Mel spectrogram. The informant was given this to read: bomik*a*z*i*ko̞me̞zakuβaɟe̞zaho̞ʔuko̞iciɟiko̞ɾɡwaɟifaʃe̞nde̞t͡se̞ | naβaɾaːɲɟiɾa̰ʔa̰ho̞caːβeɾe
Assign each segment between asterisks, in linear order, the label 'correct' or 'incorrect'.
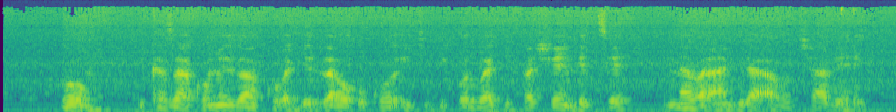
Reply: correct, incorrect: a

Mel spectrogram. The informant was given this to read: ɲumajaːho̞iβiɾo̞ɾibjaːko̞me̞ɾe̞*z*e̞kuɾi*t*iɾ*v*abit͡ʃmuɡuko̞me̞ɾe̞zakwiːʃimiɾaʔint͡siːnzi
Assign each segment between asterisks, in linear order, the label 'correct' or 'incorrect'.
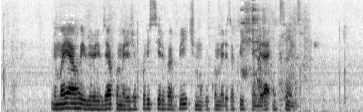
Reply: incorrect: ʒ, incorrect: s, correct

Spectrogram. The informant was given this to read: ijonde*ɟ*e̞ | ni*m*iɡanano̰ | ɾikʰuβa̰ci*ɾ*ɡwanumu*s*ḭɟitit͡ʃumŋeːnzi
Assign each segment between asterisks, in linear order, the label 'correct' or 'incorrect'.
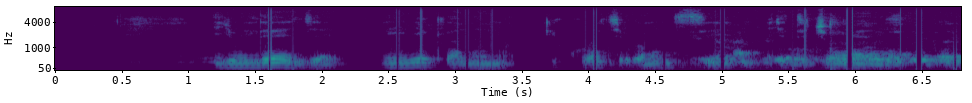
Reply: correct, incorrect: ɲ, correct, correct

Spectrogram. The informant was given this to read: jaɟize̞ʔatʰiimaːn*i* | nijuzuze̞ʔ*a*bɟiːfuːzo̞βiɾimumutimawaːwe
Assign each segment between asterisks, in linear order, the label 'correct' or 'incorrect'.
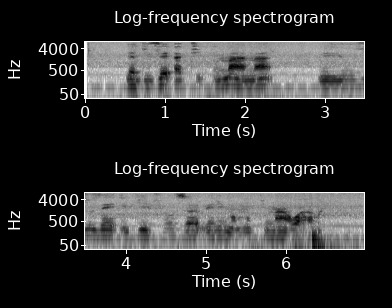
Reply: incorrect: a, incorrect: i

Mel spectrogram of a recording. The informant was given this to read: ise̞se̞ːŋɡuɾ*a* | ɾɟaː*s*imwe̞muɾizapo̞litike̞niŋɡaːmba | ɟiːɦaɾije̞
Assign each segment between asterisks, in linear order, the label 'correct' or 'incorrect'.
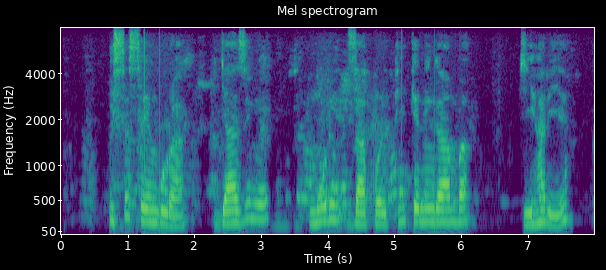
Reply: correct, incorrect: z

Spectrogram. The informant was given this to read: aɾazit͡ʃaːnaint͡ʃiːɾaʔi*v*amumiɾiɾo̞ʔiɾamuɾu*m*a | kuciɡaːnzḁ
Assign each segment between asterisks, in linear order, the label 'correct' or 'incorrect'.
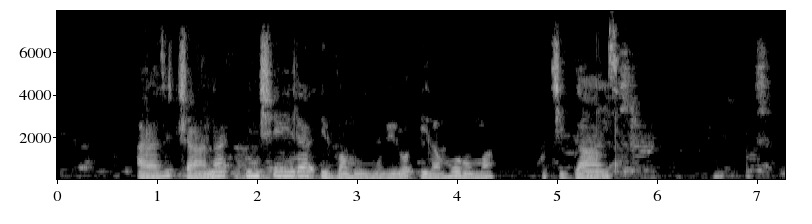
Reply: correct, correct

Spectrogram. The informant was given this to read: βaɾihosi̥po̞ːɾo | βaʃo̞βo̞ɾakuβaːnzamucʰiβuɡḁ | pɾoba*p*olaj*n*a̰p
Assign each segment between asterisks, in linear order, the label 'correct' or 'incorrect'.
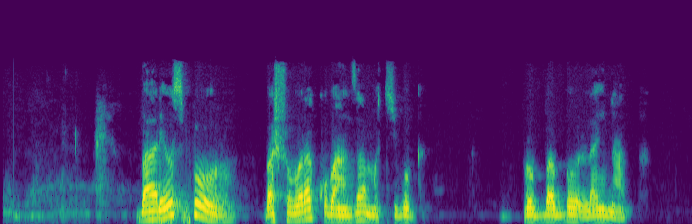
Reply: incorrect: b, correct

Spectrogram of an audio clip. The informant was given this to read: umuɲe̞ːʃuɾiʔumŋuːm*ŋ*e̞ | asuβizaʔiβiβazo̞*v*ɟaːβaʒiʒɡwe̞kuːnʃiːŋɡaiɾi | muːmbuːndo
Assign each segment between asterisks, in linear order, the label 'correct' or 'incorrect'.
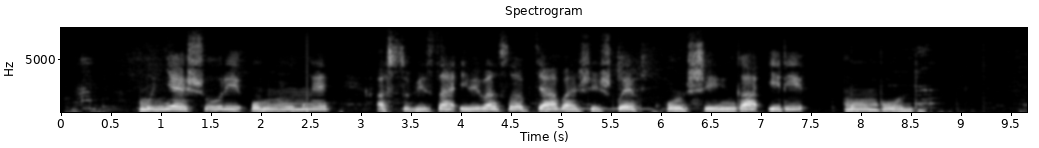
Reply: correct, incorrect: b

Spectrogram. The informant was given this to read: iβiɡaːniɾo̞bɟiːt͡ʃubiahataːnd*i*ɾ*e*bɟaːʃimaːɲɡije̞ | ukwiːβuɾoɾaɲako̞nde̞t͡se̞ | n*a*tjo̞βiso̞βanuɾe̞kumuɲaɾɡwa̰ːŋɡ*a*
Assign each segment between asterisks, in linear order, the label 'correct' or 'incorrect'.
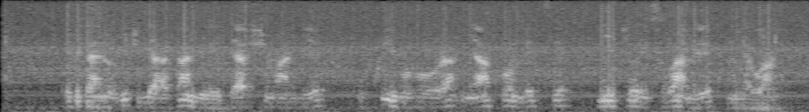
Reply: correct, correct, incorrect: i, correct

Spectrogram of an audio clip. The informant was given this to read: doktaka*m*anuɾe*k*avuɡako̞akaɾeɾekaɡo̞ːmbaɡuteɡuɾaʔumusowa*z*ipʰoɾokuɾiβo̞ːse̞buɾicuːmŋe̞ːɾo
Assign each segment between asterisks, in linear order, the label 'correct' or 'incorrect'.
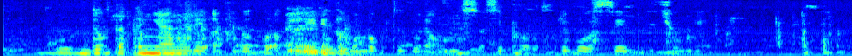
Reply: incorrect: ɲ, incorrect: ʔ, incorrect: s

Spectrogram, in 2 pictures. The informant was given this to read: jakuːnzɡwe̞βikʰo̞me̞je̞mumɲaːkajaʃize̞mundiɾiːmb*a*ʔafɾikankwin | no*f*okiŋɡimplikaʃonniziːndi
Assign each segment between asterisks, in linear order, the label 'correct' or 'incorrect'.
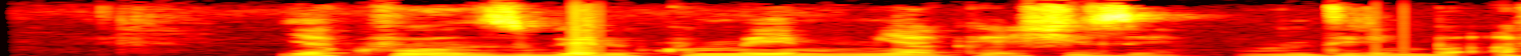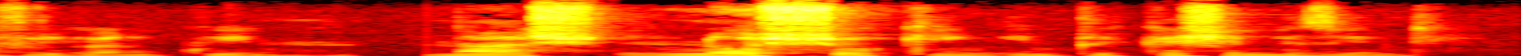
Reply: correct, incorrect: ʃ

